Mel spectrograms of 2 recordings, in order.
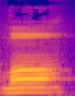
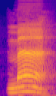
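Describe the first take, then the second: First: The vowel is rounded, sounding like o. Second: The vowel is a full open a. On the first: The speaker calls it wrong. "tidak boleh kita membacanya ma atau mo" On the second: The speaker calls it right. "harus menjaga itmamul harokat ma"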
